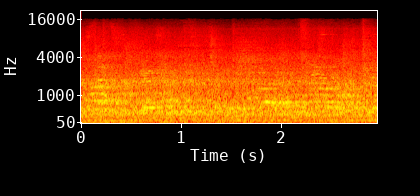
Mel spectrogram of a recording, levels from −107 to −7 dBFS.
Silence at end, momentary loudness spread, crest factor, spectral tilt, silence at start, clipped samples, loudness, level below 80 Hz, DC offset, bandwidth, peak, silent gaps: 0 s; 2 LU; 14 dB; -4.5 dB/octave; 0 s; under 0.1%; -34 LUFS; -52 dBFS; under 0.1%; 16.5 kHz; -22 dBFS; none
